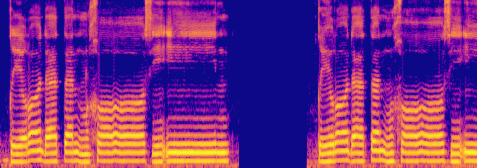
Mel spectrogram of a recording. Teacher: Jadi tadi kalau tanwin atas sejajar itu tidak dengung. Bermakna tanwin bertemu kha ini tidak dengung.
